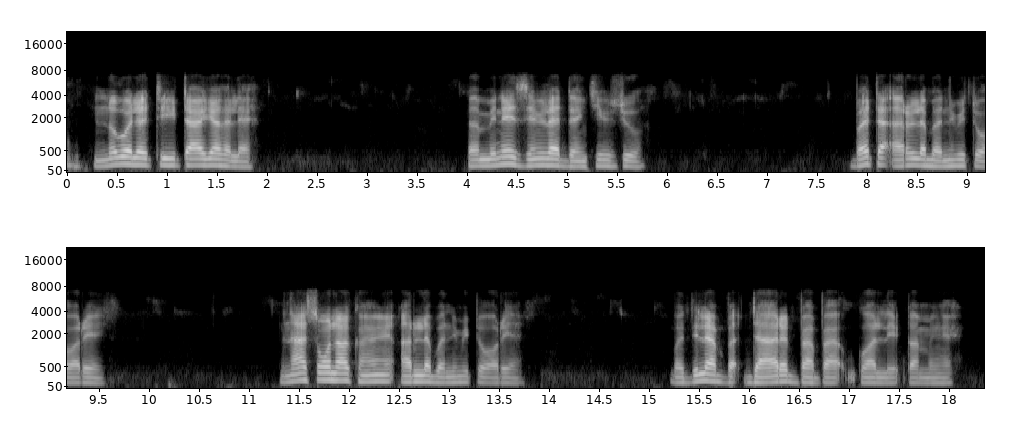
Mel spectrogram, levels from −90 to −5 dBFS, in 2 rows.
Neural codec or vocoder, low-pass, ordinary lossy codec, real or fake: codec, 24 kHz, 0.9 kbps, WavTokenizer, small release; 7.2 kHz; Opus, 24 kbps; fake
